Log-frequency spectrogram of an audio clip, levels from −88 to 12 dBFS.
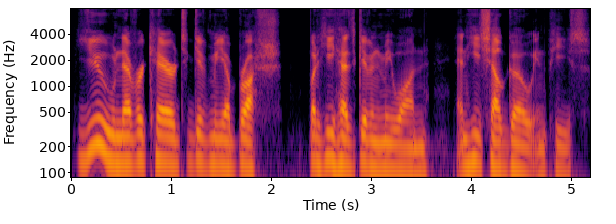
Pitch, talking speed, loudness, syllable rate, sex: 120 Hz, 230 wpm, -18 LUFS, 5.4 syllables/s, male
